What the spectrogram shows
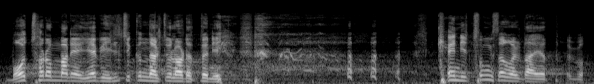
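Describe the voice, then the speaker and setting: Older man, Chungcheong accent, joking pastor, a bit high voice, long echo of a big church hall. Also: a little slow, a little hiss or hum. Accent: Chungcheong Korean. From Chungcheong, Korea. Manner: joking storyteller, acts out dialect and quotes in lively voices. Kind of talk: humorous sermon at a pastors' seminar.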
